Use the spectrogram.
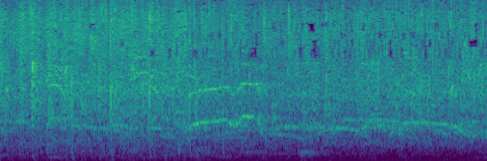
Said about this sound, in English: Come on, cheering. Crum and Fort Worth.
